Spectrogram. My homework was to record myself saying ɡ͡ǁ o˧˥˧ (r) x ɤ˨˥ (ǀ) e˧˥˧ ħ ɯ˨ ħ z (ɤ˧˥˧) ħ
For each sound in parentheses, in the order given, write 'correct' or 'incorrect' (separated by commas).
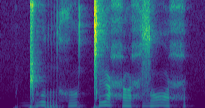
correct, correct, incorrect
